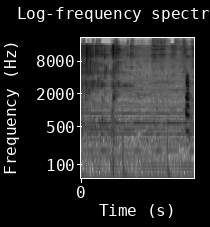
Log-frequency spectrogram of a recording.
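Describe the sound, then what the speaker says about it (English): Milk poured into gluten-free blueberry muffin batter, a few soft liquid drips and small splashes, close and brief, with one sharper plop near the end, no talking. "we're going to do half a cup of milk while he's incorporating the dry ingredients"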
